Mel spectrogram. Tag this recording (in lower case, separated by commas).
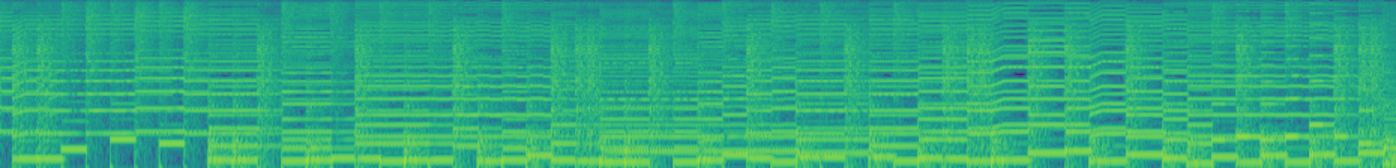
video game music, rock and roll, music, background music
